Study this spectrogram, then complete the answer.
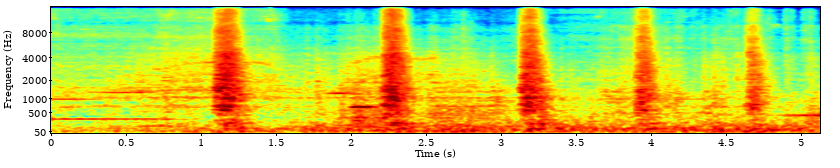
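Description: A steam locomotive chuffs slowly in loud, even bursts of steam.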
